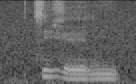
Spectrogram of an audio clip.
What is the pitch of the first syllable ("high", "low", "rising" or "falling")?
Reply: high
